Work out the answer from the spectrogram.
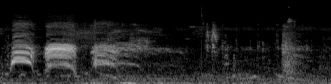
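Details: Crows fighting for food give two loud, harsh, nasal caws in quick succession, followed by a weaker drawn-out caw and a couple of faint distant calls over a low background hiss.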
